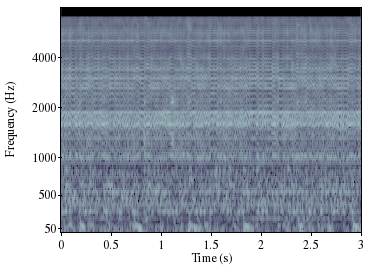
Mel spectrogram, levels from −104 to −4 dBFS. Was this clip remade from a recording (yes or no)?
yes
